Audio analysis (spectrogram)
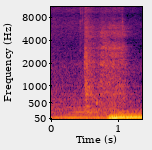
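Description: A Proton Wira car with a manual-to-automatic gearbox conversion starting up in Park: a brief starter crank, then the engine catches and settles into a loud, steady low idle close by.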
